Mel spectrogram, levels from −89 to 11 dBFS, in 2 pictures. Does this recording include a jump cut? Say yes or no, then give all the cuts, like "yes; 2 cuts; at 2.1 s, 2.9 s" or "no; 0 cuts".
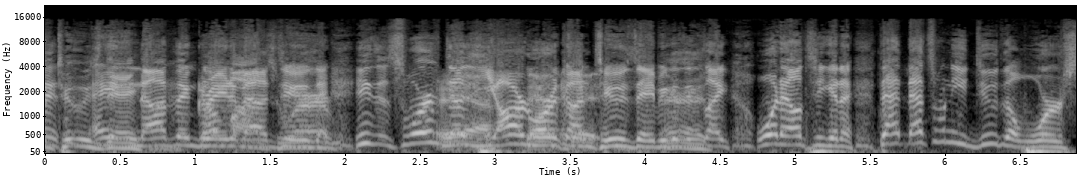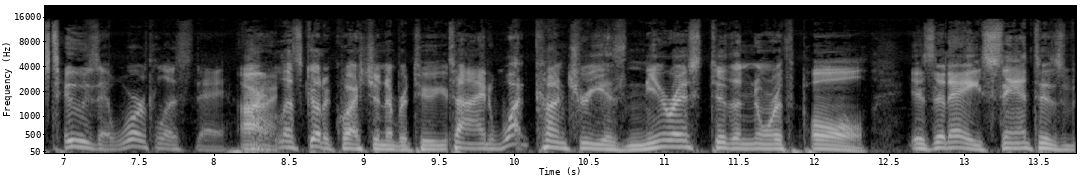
yes; 2 cuts; at 6.9 s, 9.6 s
